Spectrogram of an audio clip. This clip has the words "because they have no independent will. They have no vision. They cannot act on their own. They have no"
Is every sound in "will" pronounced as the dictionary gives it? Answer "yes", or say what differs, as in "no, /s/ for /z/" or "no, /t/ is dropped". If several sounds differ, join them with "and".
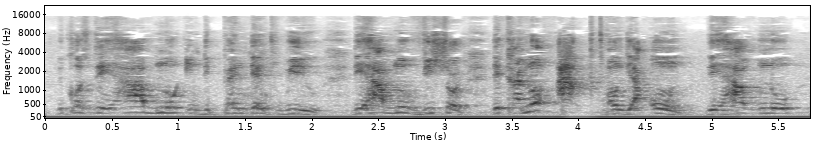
yes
